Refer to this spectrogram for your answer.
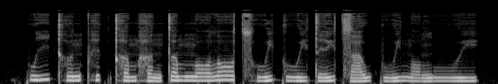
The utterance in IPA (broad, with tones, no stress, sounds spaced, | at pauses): kʷ iː˨˥ kʰ ɵ˨˧ n pʰ ɪ˧ k̚ t̪ʰ ɐ˨ m h ɐ˨˩ n t̪ ɐ˧ m n̪ ɔː˧ l ɔː˥ t͡sʰ uː˨˥ j k uː˨ j t̪ e˨˥ j t͡s aː˨˥ w k uː˨˥ j n̪ ɔː˧ ŋ uː˧ j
